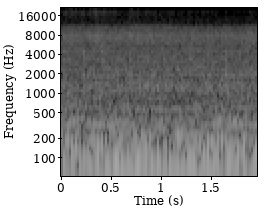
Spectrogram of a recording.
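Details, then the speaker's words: 2009 Nissan Altima CVT after transmission service and refill (about 4.5 quarts, one filter found clogged), previously whining and in limp mode: low, even idle rumble with no whine; transmission quiet and healthy, normal CVT idle. "all right let's see if the cheese starts up I don't hear winding noise anymore"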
